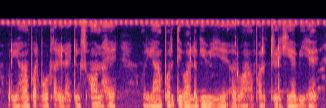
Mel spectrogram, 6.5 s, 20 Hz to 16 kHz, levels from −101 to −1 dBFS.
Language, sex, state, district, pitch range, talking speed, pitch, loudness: Hindi, male, Maharashtra, Gondia, 105-110 Hz, 195 wpm, 110 Hz, -21 LUFS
